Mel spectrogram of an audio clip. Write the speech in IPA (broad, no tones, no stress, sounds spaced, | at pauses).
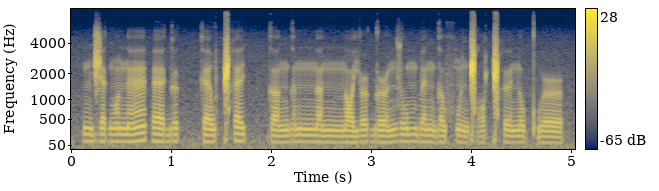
n d͡ʒ ɛ ɡ ɔ̃ n ɛ̃ | ɛ ɡ ø kː ɛ w ǁʰ ɛ i̯ kː ɐ ŋ ɡ ɐ nː ɐ nː ɒ j ə˞ ɡ ə˞ n z u m b ɛ ŋ ɡ ɐ xʷ ɛ̃ ɡ͡ǁ ɔ ǁʰ ø n o kʷʼ ə˞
